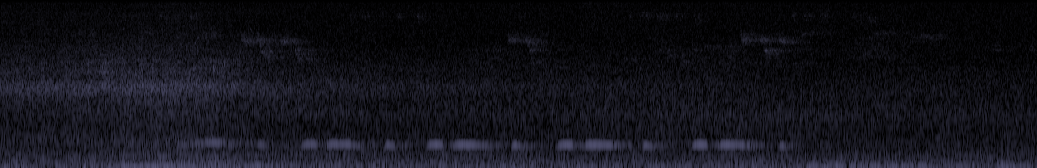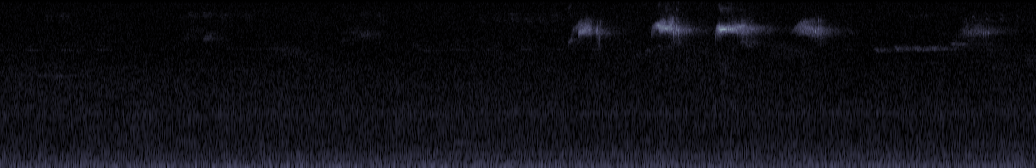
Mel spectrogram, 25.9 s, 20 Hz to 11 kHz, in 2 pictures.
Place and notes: Rue Alcide dOrbigny, La Rochelle, France - P@ysage Sonore - Landscape - La Rochelle COVID 9 am jogging with bell tower
at 1'53 : 9 am jogging with bell tower, and frog and avifauna Jardin des Plantes
4 x DPA 4022 dans 2 x CINELA COSI & rycote ORTF . Mix 2000 AETA . edirol R4pro
27 April, ~09:00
